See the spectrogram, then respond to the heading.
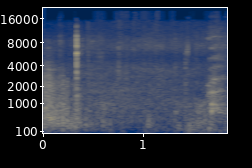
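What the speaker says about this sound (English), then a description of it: "Sorry about the wind, it's absolute blowing a gale again." A gale-force wind buffets an outdoor microphone on an allotment plot, producing rough low rumbling gusts with a couple of sharp bumps.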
